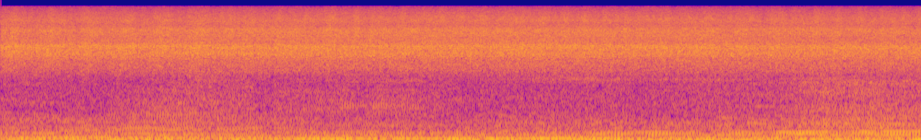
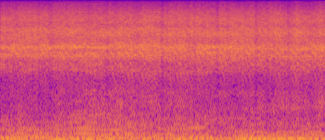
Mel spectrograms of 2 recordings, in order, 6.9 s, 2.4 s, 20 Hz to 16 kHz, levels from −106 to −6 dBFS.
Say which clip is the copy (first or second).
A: second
